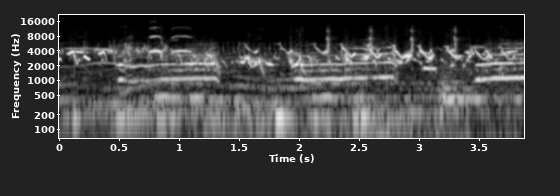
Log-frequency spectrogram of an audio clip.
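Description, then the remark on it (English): A busy chorus of birds chirping and chattering as they fly off in all directions, with overlapping high tweets and trills continuing steadily throughout, fairly loud, no voices. “They chirped and chattered as they flew off in all directions, collecting twigs and little branches from the whimsical whispering woods.”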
